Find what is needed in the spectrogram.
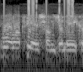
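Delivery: plain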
